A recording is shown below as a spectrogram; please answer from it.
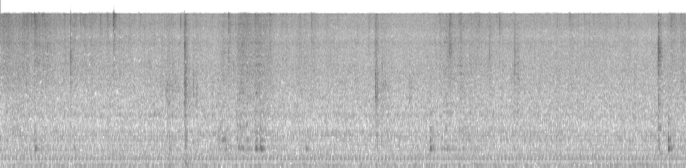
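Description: A steady low hum runs throughout, like a kitchen fan or appliance motor. A few light clicks and taps sound over it as the spatula lifts shrimp from the frying pan onto paper plates.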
